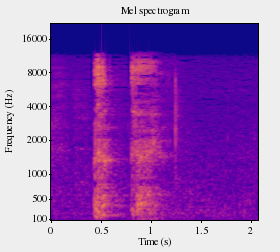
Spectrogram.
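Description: A man clearing his throat with two short coughs in quick succession, about half a second in.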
